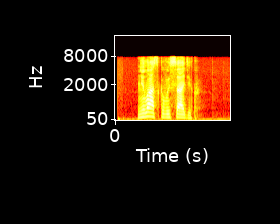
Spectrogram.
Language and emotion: Russian, angry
